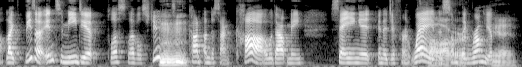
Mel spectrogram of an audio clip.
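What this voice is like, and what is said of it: Scottish accent. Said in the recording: “It's quite Scottish.”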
